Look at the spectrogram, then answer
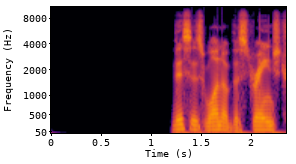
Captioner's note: pause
